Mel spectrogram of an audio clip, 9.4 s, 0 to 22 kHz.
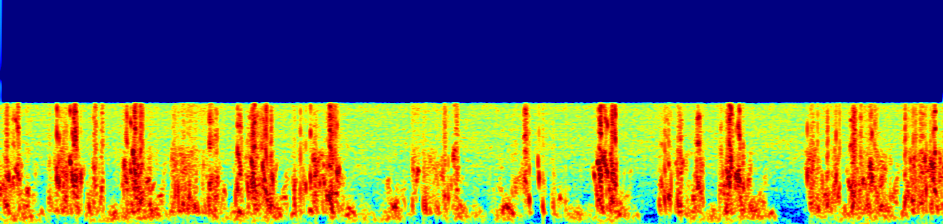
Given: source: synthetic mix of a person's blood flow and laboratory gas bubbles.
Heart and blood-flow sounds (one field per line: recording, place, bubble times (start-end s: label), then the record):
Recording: Doppler ultrasound of blood flow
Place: precordium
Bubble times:
0.00-0.33 s: bubbles
0.47-1.06 s: bubbles
1.20-1.59 s: bubbles
1.69-2.24 s: bubbles
2.31-2.77 s: bubbles
2.90-3.46 s: bubbles
3.93-4.00 s: bubbles
4.09-4.63 s: bubbles
5.08-5.57 s: bubbles
5.63-5.66 s: bubbles
5.89-6.25 s: bubbles
6.55-7.06 s: bubbles
7.16-7.54 s: bubbles
8.04-8.39 s: bubbles
8.45-8.93 s: bubbles
9.00-9.44 s: bubbles
From the record:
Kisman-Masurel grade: 343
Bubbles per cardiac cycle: rolling drumbeat, 9 or more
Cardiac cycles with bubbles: 100%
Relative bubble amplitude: loud (0.450 to 0.775)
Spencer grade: 3 (all of the cardiac periods contain showers or single bubble signals, but not dominating or overriding the cardiac motion signals)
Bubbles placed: anywhere in the cardiac cycle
